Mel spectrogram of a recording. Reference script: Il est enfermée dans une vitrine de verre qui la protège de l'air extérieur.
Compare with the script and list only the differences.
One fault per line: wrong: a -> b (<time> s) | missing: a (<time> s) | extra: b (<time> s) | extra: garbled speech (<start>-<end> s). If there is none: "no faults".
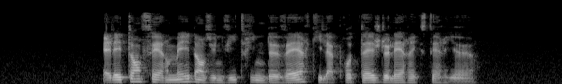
wrong: Il -> Elle (1.0 s)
